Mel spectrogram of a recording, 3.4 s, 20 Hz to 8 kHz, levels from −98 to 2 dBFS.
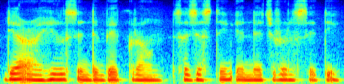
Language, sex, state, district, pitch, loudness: English, female, Arunachal Pradesh, Papum Pare, 180 Hz, -16 LUFS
